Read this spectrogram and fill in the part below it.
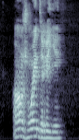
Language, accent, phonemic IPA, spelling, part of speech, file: French, Canada, /ɑ̃.ʒwɛ̃.dʁi.je/, enjoindriez, verb, LL-Q150 (fra)-enjoindriez.wav
- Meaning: second-person plural conditional of enjoindre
